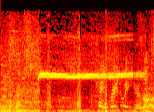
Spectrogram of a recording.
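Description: A single steady high-pitched tone, about a second and a half long, starting about half a second in, over scattered voices.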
